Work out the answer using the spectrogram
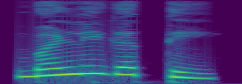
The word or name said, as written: ಬೆಳುಗತ್ತೆ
